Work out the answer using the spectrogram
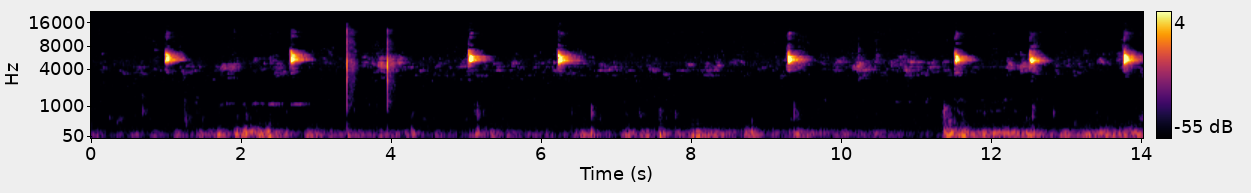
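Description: A small bird chirping repeatedly, short high chirps about once every second or so. There are two sharp clicks about three and a half seconds in and a low rumble underneath.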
